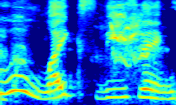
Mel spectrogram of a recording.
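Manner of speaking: slow words spoken through hard laughter. Apologizing to everybody for picking the question: laughing while talking. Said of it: "I'm laughing so hard".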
